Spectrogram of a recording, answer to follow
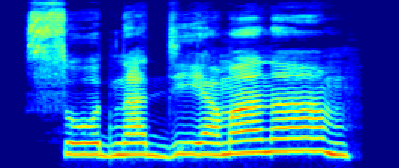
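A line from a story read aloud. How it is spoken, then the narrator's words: Angry hiss. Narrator (Russian): зло зашипел великий инквизитор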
